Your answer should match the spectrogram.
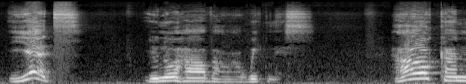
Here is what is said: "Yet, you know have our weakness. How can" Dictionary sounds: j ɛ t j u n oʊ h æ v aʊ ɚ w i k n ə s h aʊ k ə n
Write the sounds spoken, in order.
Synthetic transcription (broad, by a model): j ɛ t j u n oʊ h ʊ b aʊ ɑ w i k n ə s h aʊ k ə n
